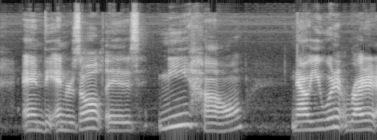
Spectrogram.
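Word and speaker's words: 你好: it's me how and me is in 3rd tone and how is also in 3rd tone and you shouldn't have noticed this if you haven't that's okay but whenever I pronounce me how I'm not saying both third homes I'm changing me to a second tone this is for pronunciation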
